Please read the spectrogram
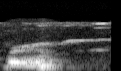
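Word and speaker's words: Bruttenholm: Why is his name pronounced Broom? – It should not be that.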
